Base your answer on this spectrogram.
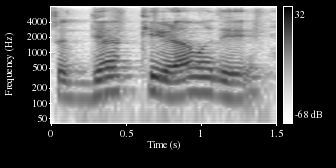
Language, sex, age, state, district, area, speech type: Marathi, male, 18-30, Maharashtra, Kolhapur, urban, spontaneous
